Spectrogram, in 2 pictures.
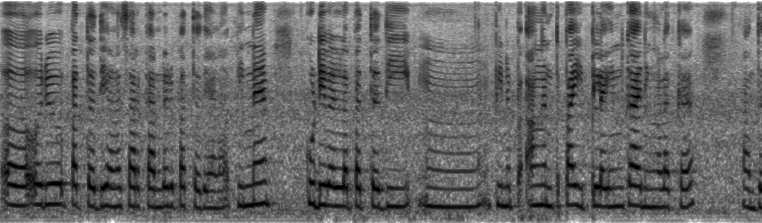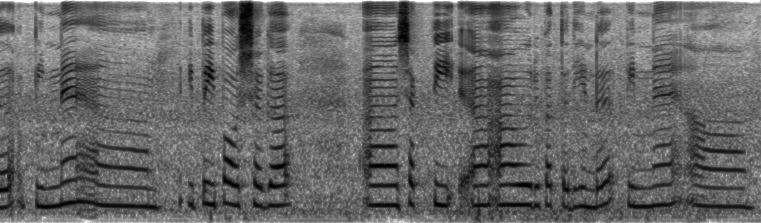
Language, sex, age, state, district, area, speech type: Malayalam, female, 18-30, Kerala, Ernakulam, rural, spontaneous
